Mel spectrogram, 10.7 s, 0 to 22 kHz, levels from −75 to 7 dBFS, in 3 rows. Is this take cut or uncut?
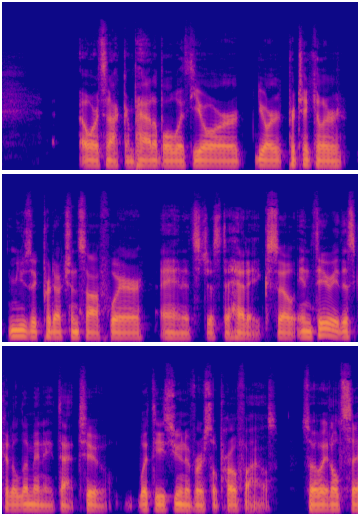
cut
